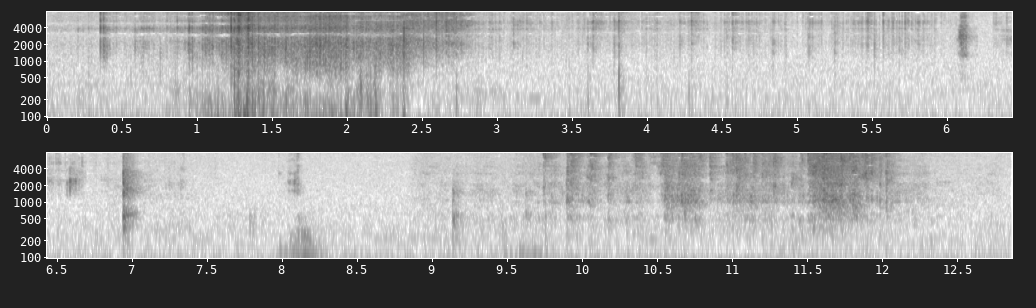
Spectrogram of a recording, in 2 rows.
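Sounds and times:
match striking and flaring: 0.0 - 6.9, 9.9 - 12.2
match flame crackling and popping: 0.0 - 7.1, 9.8 - 12.2
match flame hissing and sizzling as it is put out: 0.3 - 4.9.

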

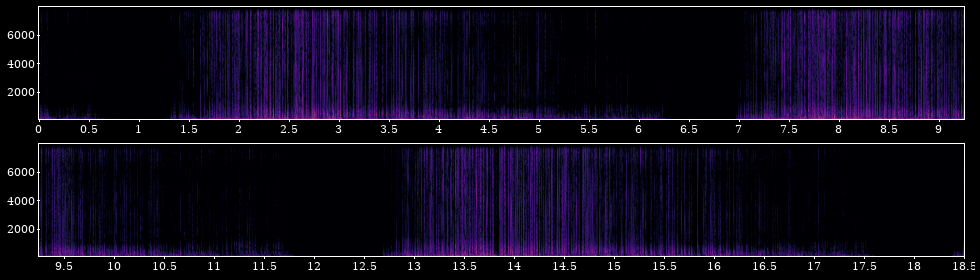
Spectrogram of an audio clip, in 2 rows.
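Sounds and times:
scratching on a sequin mermaid pillow: 1.4 - 6.2, 7.0 - 11.8, 12.7 - 17.6.

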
